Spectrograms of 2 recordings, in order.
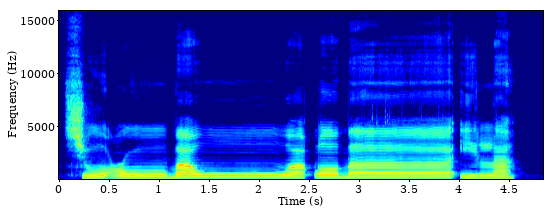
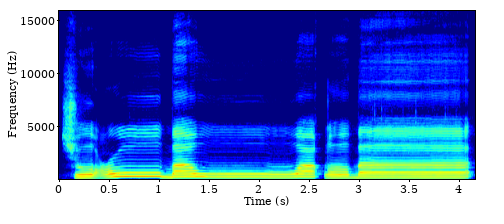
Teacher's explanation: Jadi suara fathah tanwinnya langsung masuk ke huruf wawnya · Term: Idgham bunah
